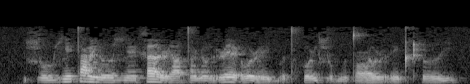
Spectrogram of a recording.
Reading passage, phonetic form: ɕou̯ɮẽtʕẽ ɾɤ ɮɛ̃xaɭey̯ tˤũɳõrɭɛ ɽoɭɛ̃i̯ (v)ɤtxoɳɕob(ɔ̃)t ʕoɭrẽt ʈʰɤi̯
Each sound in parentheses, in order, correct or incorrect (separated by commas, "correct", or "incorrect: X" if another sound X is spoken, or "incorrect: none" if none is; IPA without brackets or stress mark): incorrect: b, incorrect: õ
